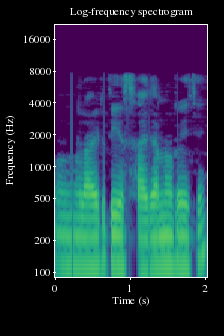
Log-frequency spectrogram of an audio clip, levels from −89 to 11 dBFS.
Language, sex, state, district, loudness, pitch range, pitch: Bengali, male, West Bengal, Purulia, -18 LUFS, 110-115 Hz, 110 Hz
